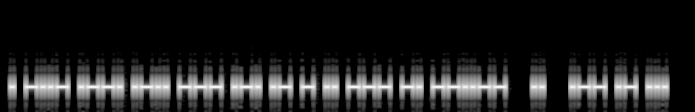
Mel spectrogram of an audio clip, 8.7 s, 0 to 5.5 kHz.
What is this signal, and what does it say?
Morse code, heard as a keyed tone, about 25 wpm, 600 Hz. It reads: EXPLORATION, I WAS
